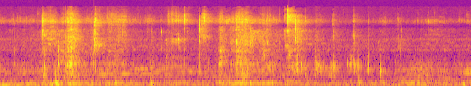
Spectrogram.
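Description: Quiet, scattered small clicks and soft crunches of food at a table: a knife slicing through seaweed-wrapped kimbap and a young macaque biting and chewing a cucumber stick.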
